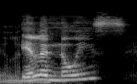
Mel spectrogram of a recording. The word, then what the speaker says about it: Illinois: That's how you pronounce it. Illinois. That That's the uh indigenous way to say it.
